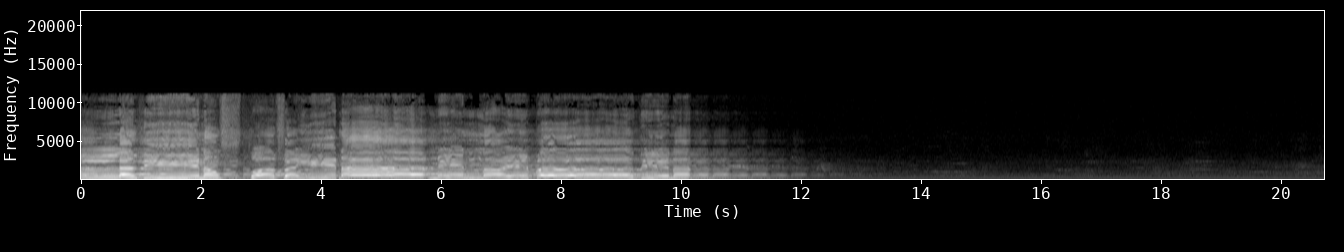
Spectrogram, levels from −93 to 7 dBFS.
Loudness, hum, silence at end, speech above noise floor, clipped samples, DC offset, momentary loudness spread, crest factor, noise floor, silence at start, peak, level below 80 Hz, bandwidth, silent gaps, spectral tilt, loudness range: -16 LUFS; 50 Hz at -70 dBFS; 9.95 s; 53 dB; under 0.1%; under 0.1%; 10 LU; 20 dB; -68 dBFS; 0 s; 0 dBFS; -70 dBFS; 11.5 kHz; none; -2.5 dB/octave; 11 LU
